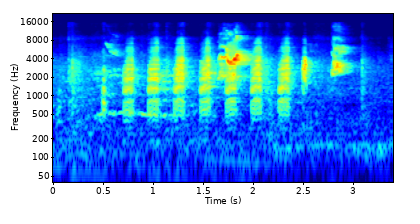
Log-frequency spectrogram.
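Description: Javan myna giving a rapid run of harsh, grating chatters, about four a second, with a brief higher whistle near the end.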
